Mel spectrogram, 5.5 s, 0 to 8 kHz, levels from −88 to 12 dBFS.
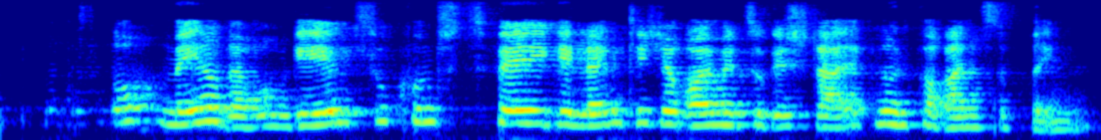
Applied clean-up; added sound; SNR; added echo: neural mask model DeepFilterNet 3.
